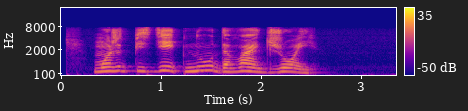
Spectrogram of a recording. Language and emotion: Russian, angry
